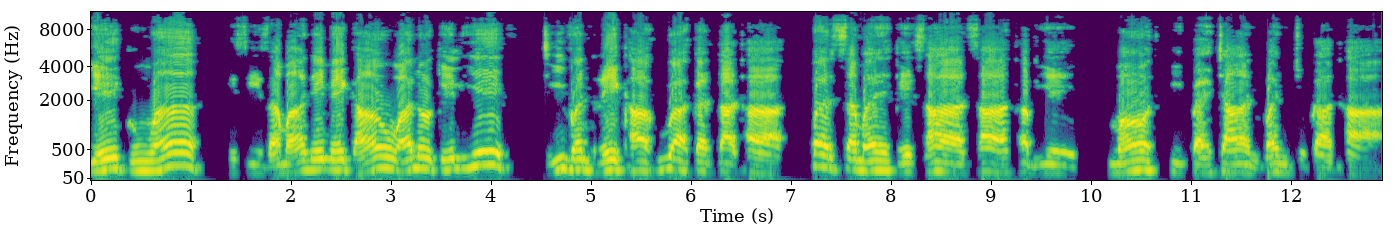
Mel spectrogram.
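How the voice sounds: Putting on a cartoonish character voice, a man speaks at a fairly high pitch. His pace is very slow. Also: lively intonation.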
